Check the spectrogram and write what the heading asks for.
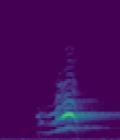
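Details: Night bird of prey crying after dark near a shelter in a mountain forest: one drawn-out whistled screech, swelling then trailing off over about a second, against near silence.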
